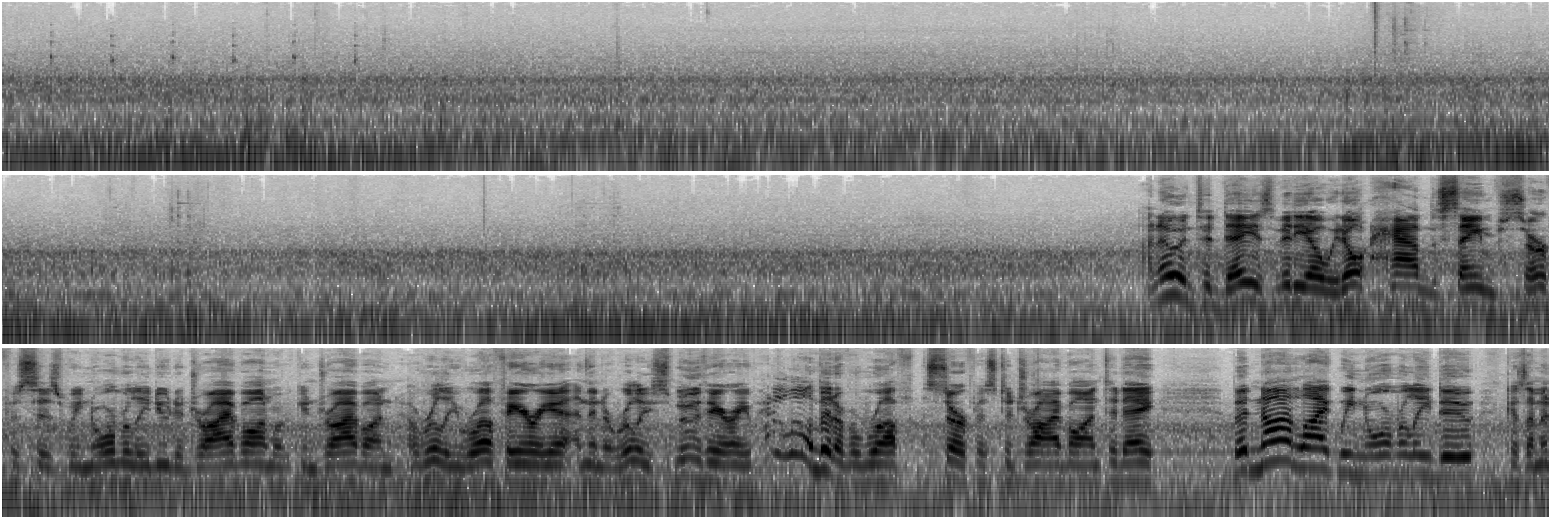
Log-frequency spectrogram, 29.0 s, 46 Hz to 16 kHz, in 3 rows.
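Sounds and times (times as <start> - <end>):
engine drone: 0.0 - 29.0
tyre and road noise: 0.0 - 29.0.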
